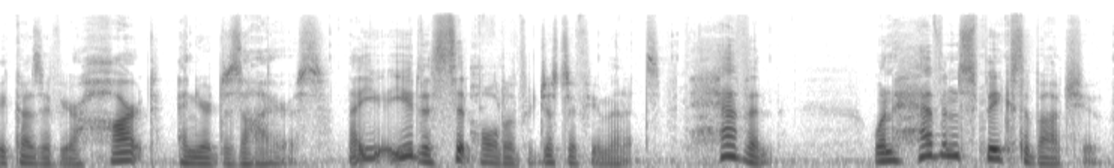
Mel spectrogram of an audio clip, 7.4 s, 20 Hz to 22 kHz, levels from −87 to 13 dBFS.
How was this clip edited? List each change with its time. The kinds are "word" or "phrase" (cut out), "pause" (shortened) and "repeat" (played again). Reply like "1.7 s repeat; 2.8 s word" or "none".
1.1 s pause; 2.3 s pause; 2.8 s phrase; 3.1 s phrase; 3.5 s word; 4.5 s pause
